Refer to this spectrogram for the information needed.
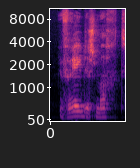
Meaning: peacekeeping force
- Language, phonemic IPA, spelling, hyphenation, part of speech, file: Dutch, /ˈvreː.dəsˌmɑxt/, vredesmacht, vre‧des‧macht, noun, Nl-vredesmacht.ogg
